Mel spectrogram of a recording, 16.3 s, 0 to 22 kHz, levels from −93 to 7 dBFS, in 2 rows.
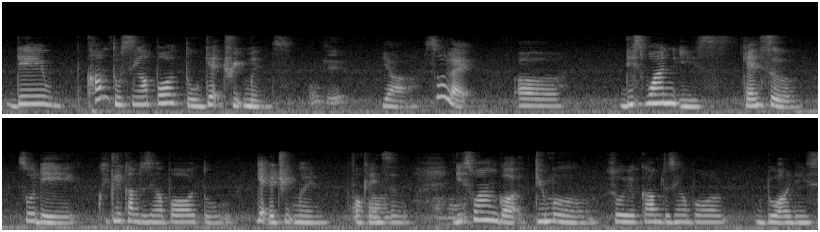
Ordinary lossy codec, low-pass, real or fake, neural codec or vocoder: none; 7.2 kHz; real; none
